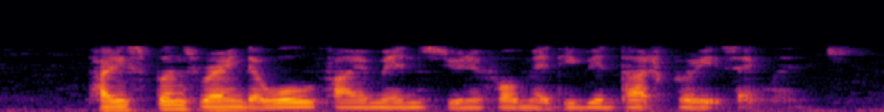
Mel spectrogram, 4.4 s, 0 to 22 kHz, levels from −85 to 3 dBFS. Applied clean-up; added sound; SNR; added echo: classical method log-MMSE.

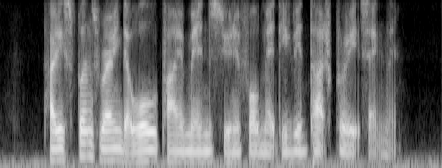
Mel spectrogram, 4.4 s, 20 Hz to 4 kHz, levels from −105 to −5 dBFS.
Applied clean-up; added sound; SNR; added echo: neural diffusion model UNIVERSE++.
